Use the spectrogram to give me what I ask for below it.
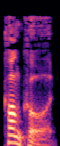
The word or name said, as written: concord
